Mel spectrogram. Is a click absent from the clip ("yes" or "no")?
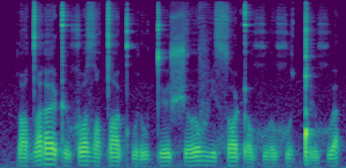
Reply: no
